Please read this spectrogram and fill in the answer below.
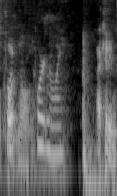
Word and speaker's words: Portnoy: I think it's Portney. No, it's Portnoy. I think it's Portney. No, I know who it is. Dave Portnoy. Oh really? Yeah. Dave It's Portnoy.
